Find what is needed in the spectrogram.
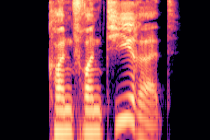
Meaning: second-person plural subjunctive I of konfrontieren
- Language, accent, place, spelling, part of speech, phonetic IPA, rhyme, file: German, Germany, Berlin, konfrontieret, verb, [kɔnfʁɔnˈtiːʁət], -iːʁət, De-konfrontieret.ogg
